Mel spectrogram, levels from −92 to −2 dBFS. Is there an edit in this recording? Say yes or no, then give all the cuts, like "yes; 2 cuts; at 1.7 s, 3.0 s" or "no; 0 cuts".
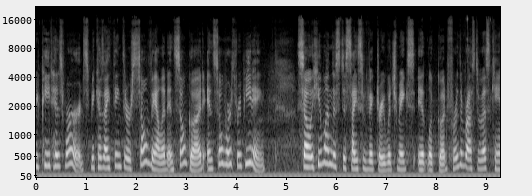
yes; 1 cut; at 5.2 s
